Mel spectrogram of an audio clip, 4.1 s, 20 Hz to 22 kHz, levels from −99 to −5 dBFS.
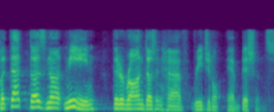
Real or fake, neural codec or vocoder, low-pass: fake; codec, 16 kHz, 1.1 kbps, Voila-Tokenizer; 7.2 kHz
